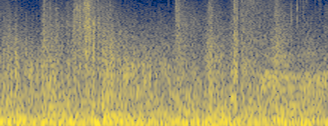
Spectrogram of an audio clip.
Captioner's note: gunshots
